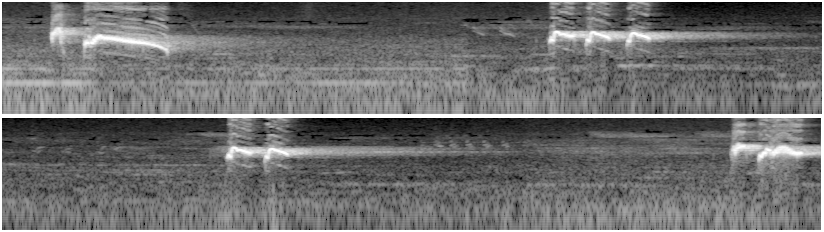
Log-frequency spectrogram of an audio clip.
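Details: Female red-whiskered bulbul excites the male with bursts of sharp chirps every two to three seconds. The first burst ends in a long falling whistle, with a faint low hum behind it.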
